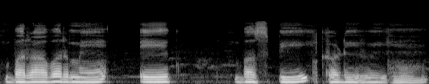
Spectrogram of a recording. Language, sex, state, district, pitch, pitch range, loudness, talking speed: Hindi, male, Uttar Pradesh, Saharanpur, 115 Hz, 110-115 Hz, -15 LUFS, 110 wpm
